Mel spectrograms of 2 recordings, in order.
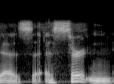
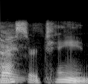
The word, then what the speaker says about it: ascertain: another another word that you pronounced as a certain it's actually pronounced ascertain yes after what I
